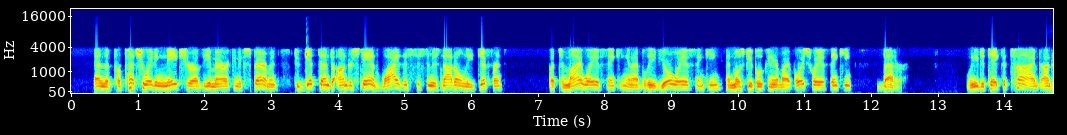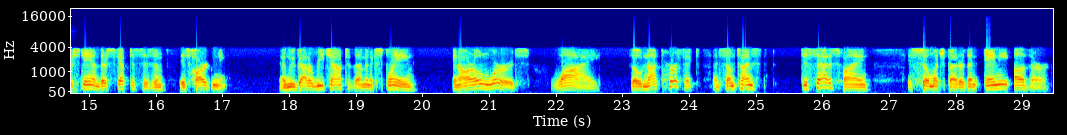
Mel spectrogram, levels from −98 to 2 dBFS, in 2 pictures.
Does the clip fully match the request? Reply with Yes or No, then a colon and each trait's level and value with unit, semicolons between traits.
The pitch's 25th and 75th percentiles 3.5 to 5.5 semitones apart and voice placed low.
Yes: average, 4.7 semitones; low, 125 Hz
